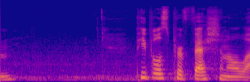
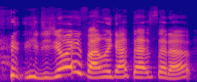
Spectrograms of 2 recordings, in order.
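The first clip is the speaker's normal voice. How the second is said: laughing; 7 semitones higher, 6 dB louder, faster than usual. Real, not acted. Excited Patreon brag with laugh.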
